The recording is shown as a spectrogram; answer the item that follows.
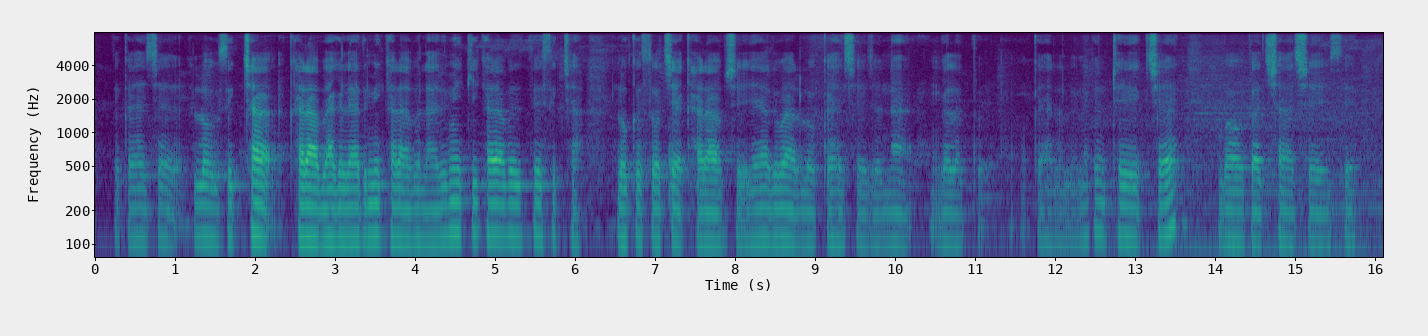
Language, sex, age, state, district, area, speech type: Maithili, male, 18-30, Bihar, Begusarai, rural, spontaneous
